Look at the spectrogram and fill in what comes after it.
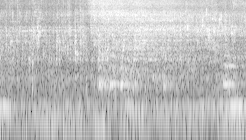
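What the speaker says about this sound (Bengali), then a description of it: "মিনিট একটু ফ্রাই করে নিয়ে এবার এতে দিয়ে দেবো জল।" Water gushes steadily into a pot of frying potato biryani, a continuous pouring rush that swells after the first couple of seconds and runs loud and close to the end, with no talk over it.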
